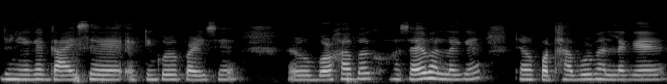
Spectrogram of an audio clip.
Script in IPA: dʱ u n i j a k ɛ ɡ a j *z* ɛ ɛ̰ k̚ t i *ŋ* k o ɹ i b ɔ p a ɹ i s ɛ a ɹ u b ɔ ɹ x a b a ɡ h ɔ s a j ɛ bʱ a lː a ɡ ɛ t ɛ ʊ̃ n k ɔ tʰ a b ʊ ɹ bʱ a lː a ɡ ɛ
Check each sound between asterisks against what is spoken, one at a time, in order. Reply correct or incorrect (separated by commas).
incorrect, correct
